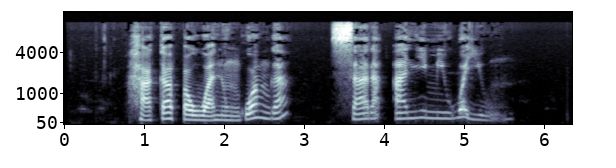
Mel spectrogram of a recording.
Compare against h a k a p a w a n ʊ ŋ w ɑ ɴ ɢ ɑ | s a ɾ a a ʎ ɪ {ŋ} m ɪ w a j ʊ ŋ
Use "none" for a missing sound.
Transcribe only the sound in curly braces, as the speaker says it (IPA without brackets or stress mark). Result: none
